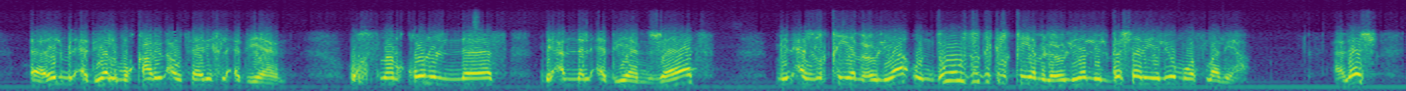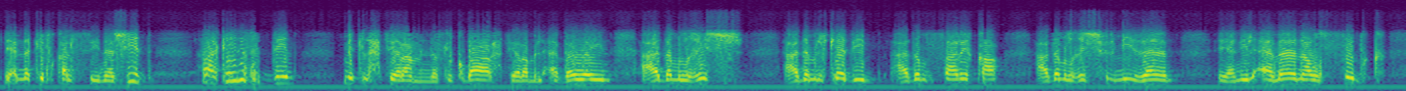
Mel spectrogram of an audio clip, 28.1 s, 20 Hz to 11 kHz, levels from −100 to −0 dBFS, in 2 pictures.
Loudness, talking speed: -13 LUFS, 110 wpm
